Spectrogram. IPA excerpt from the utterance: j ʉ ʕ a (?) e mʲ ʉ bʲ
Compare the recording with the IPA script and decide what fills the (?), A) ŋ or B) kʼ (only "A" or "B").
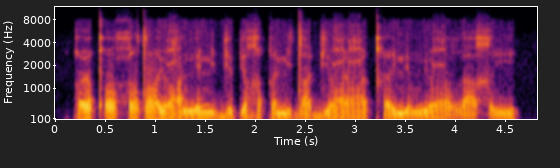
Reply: A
